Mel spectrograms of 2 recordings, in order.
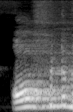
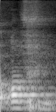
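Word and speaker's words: often: ऑफन, यहाँ पर T silent होता है, इसको ऑफन पढ़ते हैं, ऑफन।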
